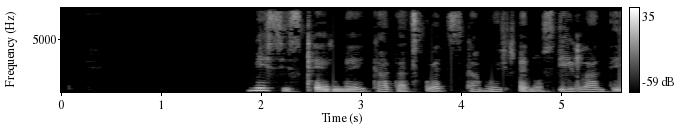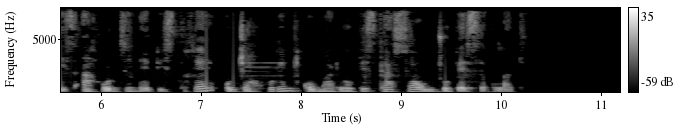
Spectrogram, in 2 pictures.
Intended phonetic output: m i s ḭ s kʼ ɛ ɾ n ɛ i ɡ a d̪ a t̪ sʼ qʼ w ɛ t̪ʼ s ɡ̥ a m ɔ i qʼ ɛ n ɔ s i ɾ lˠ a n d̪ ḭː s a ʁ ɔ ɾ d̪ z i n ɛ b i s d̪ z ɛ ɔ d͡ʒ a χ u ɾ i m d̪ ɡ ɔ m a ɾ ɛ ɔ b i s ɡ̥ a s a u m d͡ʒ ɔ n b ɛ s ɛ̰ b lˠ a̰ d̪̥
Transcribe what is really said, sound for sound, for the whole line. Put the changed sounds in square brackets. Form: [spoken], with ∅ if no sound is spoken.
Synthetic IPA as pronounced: m i s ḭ s kʼ ɛ ɾ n ɛ i ɡ a d̪ a t̪ sʼ qʼ w ɛ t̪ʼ s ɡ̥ a m ɔ i qʼ ɛ n ɔ s i ɾ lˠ a n d̪ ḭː s a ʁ ɔ ɾ d̪ z i n ɛ b i s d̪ [ʁ] ɛ ɔ d͡ʒ a χ u ɾ i m d̪ ɡ ɔ m a ɾ ɛ ɔ b i s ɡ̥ a s a u m d͡ʒ ɔ [∅] b ɛ s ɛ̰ b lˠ a̰ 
